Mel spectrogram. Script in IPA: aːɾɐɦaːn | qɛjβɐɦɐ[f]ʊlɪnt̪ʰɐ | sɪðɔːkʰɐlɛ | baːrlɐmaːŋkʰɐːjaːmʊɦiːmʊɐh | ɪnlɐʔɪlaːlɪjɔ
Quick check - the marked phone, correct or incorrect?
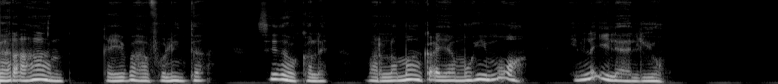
correct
